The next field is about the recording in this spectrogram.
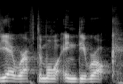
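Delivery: ordinary delivery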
